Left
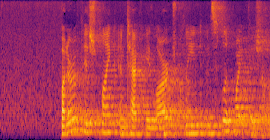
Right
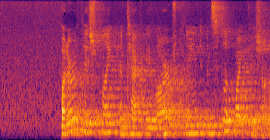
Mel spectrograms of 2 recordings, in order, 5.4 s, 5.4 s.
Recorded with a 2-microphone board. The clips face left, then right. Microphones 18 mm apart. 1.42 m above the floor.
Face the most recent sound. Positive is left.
turn(degrees=65)  # may be behind; listen again after turning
